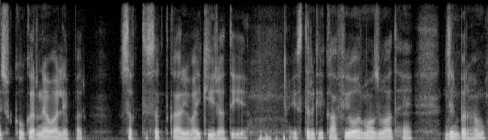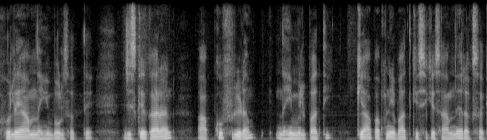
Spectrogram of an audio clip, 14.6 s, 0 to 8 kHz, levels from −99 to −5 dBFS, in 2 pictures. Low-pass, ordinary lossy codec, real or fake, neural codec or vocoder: none; none; real; none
